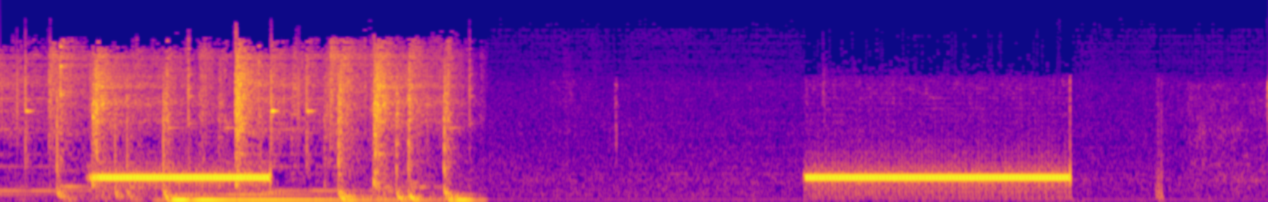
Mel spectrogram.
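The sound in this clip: A telephone call is placed: a steady dial tone sounds among clattering clicks and handling noise, then a quiet pause, then a second steady tone of about two seconds, with a faint click near the end.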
